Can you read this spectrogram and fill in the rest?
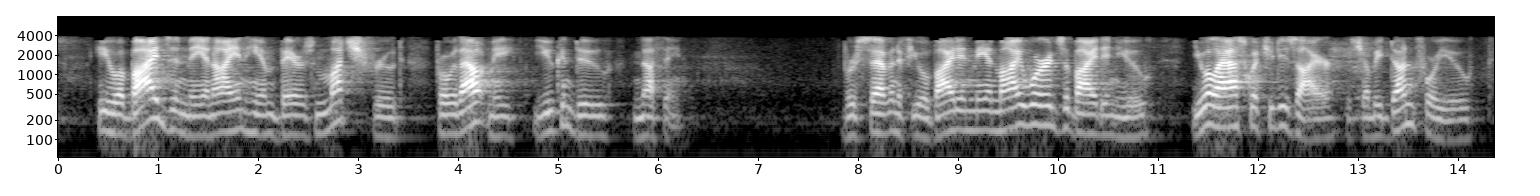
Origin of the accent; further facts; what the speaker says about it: Oregon, United States; Now, going to conference in Oregon, I grew up in Oregon, and you know what the state vine is?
